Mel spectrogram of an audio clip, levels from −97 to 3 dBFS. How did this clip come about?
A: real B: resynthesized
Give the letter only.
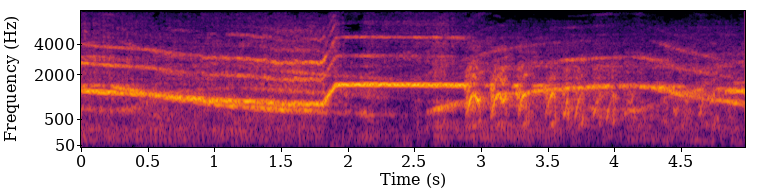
B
